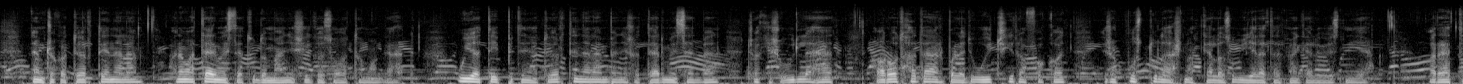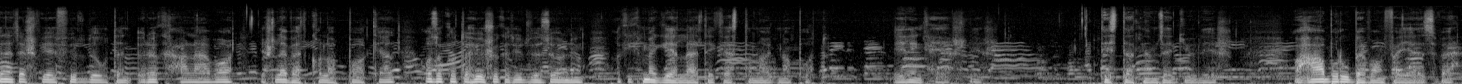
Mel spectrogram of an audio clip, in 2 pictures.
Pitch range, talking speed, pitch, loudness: 95-115 Hz, 135 wpm, 105 Hz, -22 LUFS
